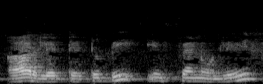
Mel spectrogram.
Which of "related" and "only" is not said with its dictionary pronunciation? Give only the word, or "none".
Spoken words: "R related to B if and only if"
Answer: none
